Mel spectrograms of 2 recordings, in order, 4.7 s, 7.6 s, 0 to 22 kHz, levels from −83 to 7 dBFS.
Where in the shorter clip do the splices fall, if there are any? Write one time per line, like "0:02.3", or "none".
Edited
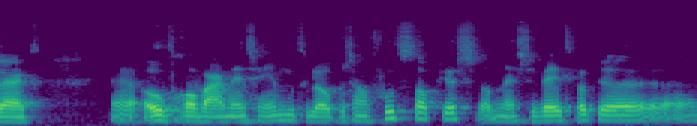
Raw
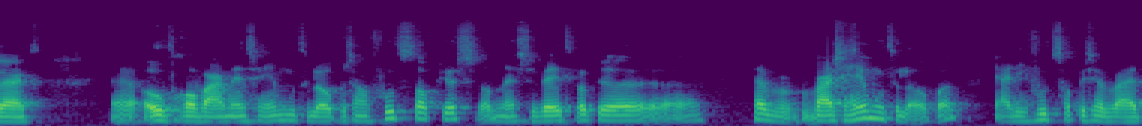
none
